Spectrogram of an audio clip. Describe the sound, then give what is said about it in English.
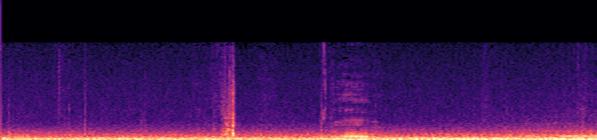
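A big truck rumbles past, a loud, steady low roar filling the whole stretch, with a brief airy hiss and a short squeal partway through. “Whoa, big truck. Whoa, big truck incoming.”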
